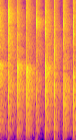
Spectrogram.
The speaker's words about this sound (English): I did. My audio caught it. Discord did not catch me clapping, but you'll hear it in the audio, I promise.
